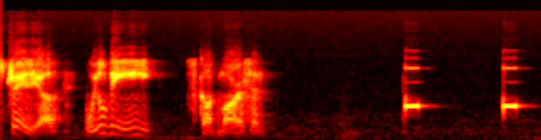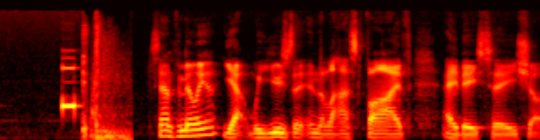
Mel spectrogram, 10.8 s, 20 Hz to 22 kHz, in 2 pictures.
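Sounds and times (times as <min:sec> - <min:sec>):
speech: 0:00.1 - 0:02.7, 0:07.0 - 0:10.8
Australian telephone speaking clock time pips: 0:04.0 - 0:05.4, 0:06.0 - 0:06.3.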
